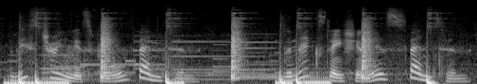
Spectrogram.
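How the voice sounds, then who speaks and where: Woman, automated train announcer, spliced-together words, low voice, slow. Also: sing-song, loud music behind the voice. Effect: spliced-together recorded announcement words.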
